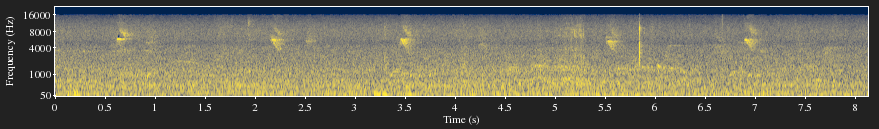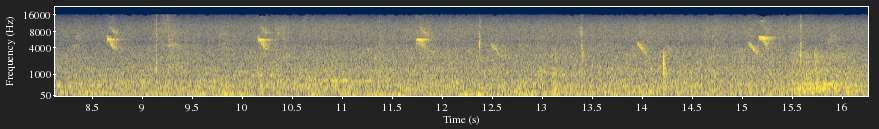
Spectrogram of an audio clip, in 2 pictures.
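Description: Garden ambience: a bird repeating short, high, falling chirps every second or two over a steady background hiss, with one sharp click near the middle.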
